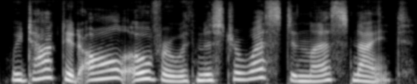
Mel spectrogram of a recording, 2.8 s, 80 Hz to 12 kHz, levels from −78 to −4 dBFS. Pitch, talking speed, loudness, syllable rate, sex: 250 Hz, 215 wpm, -17 LUFS, 4.9 syllables/s, female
